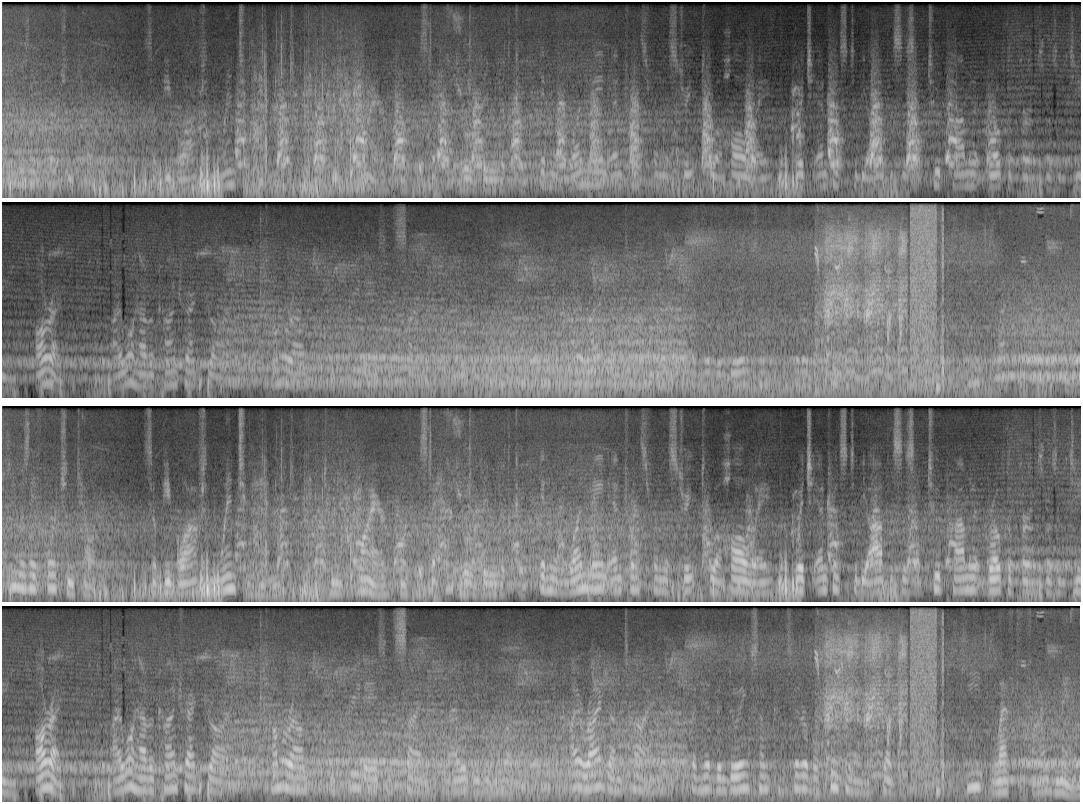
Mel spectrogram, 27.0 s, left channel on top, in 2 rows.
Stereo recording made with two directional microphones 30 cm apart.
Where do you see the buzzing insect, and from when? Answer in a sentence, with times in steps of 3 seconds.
You can hear the buzzing insect in the centre from 0 s, on the right from 3 s and in the centre from 18 s.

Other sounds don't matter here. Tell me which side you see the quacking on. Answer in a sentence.
In this clip you hear the quacking in the centre.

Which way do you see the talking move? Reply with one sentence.
In this clip you hear the talking stay in one place.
